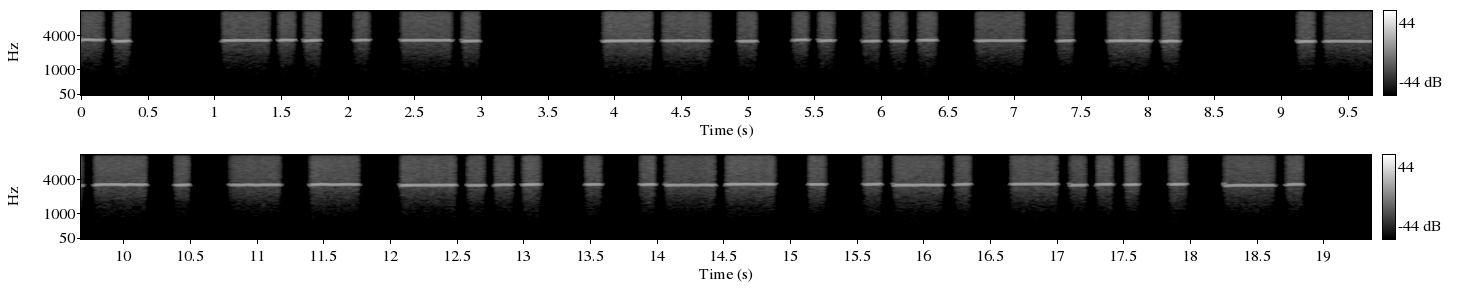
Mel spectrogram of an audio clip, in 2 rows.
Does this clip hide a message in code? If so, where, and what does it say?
Yes: Morse code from 0.0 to 18.9 s, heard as a whistle, hand-sent with a straight key, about 12 wpm. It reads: … DEN MEISTEN WETTBEWERBEN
